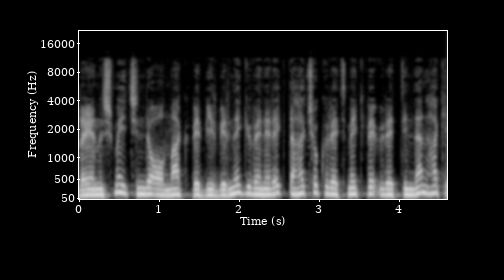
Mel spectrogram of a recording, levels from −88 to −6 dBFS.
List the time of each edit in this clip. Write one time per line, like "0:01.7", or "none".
none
